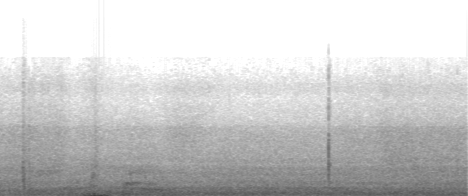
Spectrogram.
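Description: Continuous rushing water at a dam, a broad steady roar heard from nearby, with a brief thump and wind buffeting on the microphone.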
